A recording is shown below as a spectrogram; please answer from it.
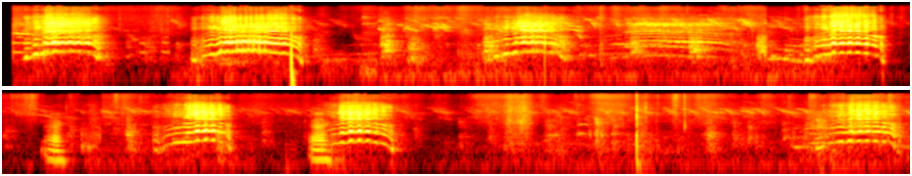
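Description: A young goat bleats repeatedly, each wavering, nasal cry lasting about a second.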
